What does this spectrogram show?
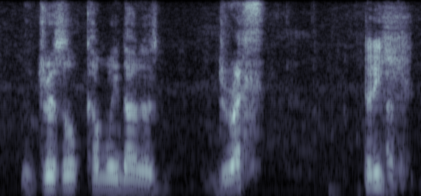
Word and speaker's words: dreich: No, it doesn't Driechen doon. It's just Drich.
